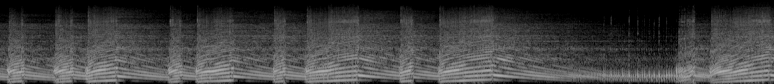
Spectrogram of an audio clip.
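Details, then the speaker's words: Ported Shindaiwa 757 chainsaw, 24-inch bar, C83 chain, 8-pin sprocket, low side leaned out: revs up and bogs repeatedly, choked; flat-cut muffler mod outlet sits against the log and can't breathe, restricting exhaust. "one thing I will will say I kind of screwed up on the muffler mod with this because I cut that off at a flat angle and so it looks cool but you could probably hear it it was getting right up against the log and it can't breathe"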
